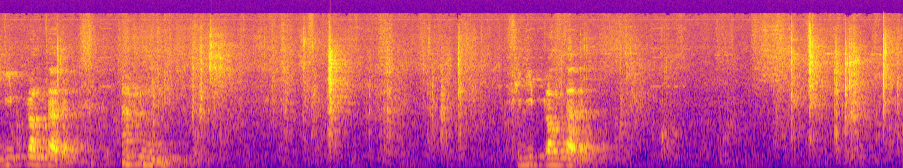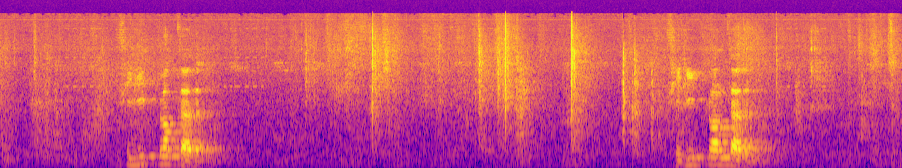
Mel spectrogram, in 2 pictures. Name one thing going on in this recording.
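A man reads out short phrases aloud in an echoing hall, pausing between them.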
